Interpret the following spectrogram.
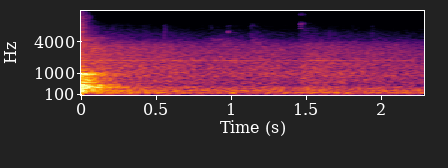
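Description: Low, steady background hiss of room tone, with no distinct sound event standing out.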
